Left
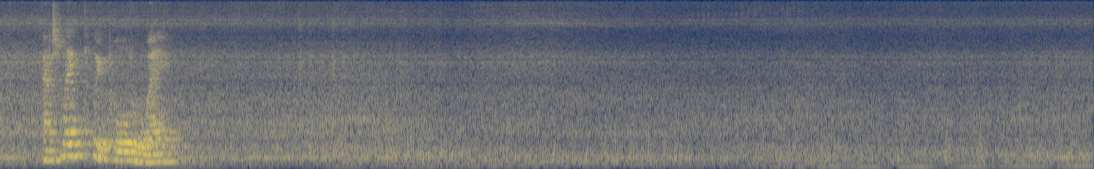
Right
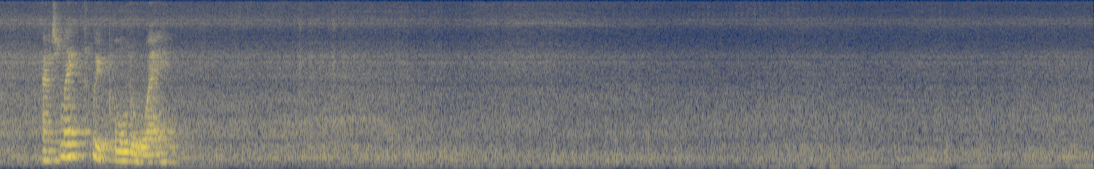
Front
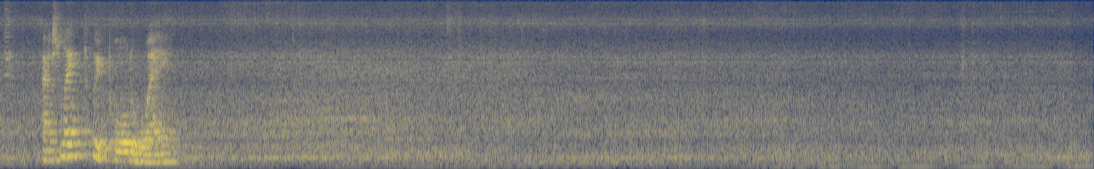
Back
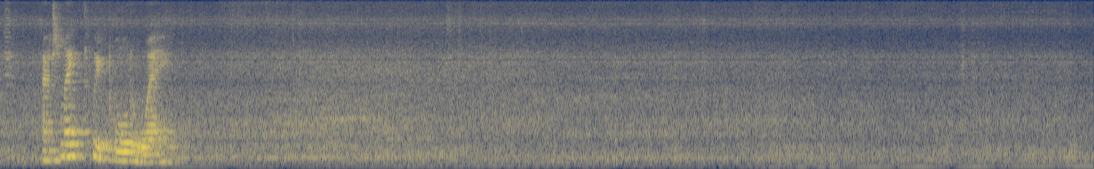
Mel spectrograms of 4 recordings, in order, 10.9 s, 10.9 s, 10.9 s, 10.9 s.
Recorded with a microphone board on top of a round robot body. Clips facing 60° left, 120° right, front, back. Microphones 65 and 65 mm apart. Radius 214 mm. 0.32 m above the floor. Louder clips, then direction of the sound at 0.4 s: Right 3 dB, even; 105° right.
